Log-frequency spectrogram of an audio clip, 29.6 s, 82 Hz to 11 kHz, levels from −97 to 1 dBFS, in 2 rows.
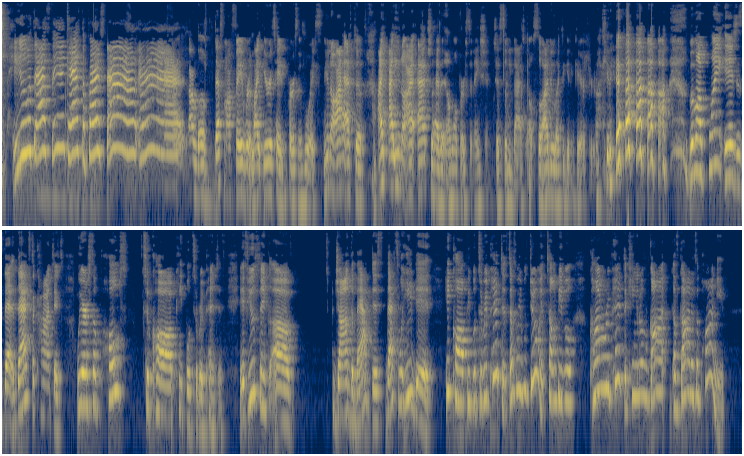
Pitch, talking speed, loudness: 300 Hz, 200 wpm, -21 LUFS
